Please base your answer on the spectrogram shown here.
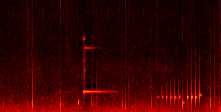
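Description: A telephone rings quietly indoors at a radio station, a short electronic tone followed by a rapid burst of repeated chirping rings, over faint background clatter.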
